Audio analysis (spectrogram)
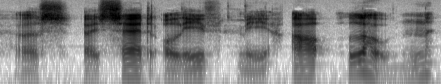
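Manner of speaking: slow, stretched-out warning; acted insistence, very drawn out; drawn-out demand. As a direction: spell it out slowly, dragging each word. Acted warning, repeated demand slowly.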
